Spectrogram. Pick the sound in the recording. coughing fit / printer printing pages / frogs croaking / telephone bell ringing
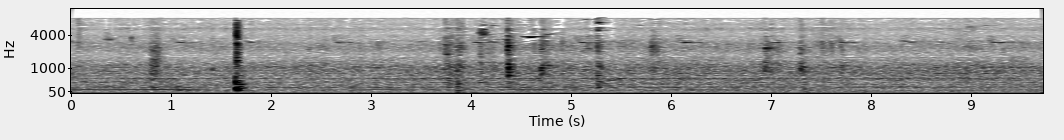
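printer printing pages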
